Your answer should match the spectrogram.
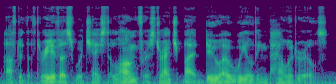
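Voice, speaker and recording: Deep, gravelly man narrating horror. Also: little pitch movement, fairly quick, a bit bright, a little hiss or hum. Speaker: storyteller. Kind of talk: scripted first-person horror story narration.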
